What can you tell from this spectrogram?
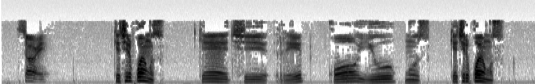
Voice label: sorry, kyrgyz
